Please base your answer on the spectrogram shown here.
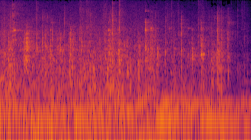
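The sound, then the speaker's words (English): A heavy metal door is hauled shut by hand: continuous grinding and clanking over a low rumbling drone, with sharp metallic knocks scattered throughout, steady and fairly loud with no voices. “I'll close the door manually, Kurgono.”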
